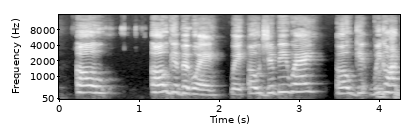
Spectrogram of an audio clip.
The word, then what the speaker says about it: Ojibwe: Ojibwa. It's pronounced So is that what you Ojibwa.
